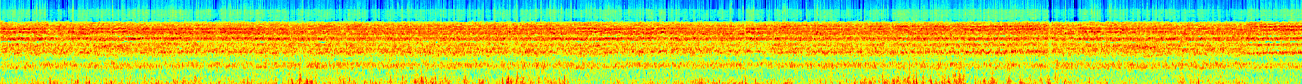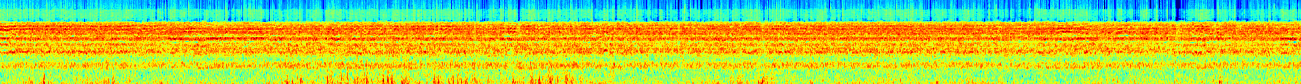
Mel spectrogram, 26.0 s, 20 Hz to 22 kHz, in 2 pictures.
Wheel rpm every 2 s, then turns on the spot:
220, 230, 230, 230, 230, 220, 220, 230, 230, 230, 240, 230, 230.
none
